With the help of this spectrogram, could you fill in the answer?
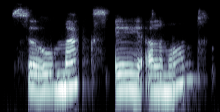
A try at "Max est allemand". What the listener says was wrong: How did you pronounce the first sentence? I'm not sure if I can hear like the D in the first. Did you pronounce a D at the end of the first sentence?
